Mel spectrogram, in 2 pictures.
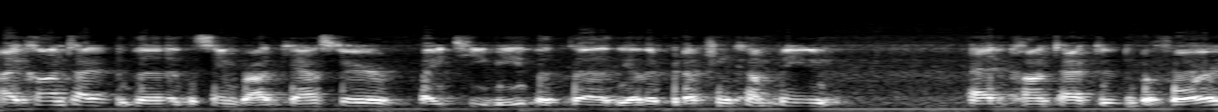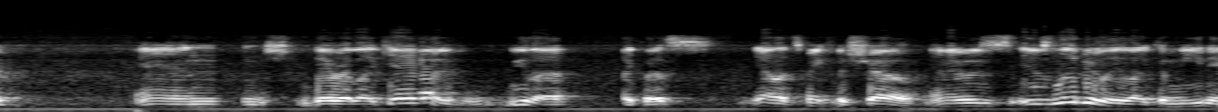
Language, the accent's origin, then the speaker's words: English; Canada; I'm Canadian. Everybody who works on the show is Canadian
